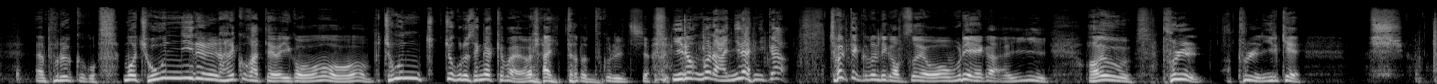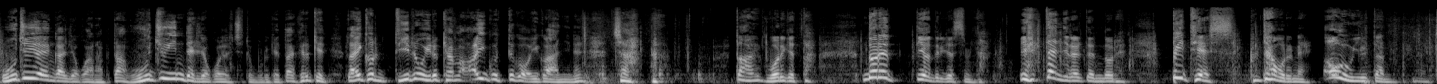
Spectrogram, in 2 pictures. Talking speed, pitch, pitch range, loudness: 315 characters per minute, 170 Hz, 145-220 Hz, -19 LUFS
